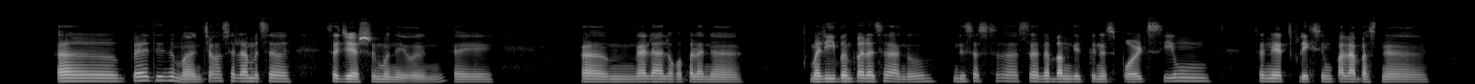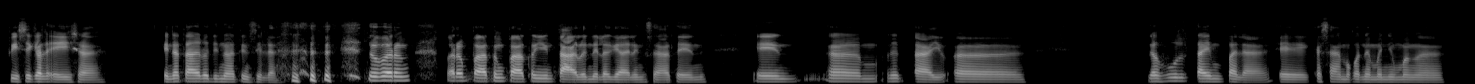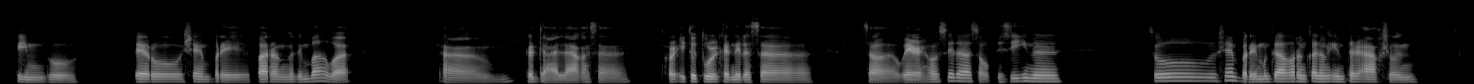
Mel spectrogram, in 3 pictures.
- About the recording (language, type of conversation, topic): Filipino, advice, Paano ako makikipag-ugnayan sa lokal na administrasyon at mga tanggapan dito?
- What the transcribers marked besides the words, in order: laugh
